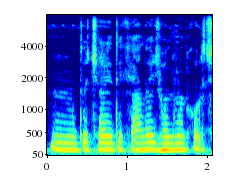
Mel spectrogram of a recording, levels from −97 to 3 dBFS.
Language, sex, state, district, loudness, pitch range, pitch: Bengali, male, West Bengal, Kolkata, -34 LUFS, 140-150 Hz, 145 Hz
